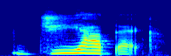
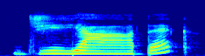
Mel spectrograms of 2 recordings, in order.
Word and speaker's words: dziadek: We've got DZI is pronounced as G. Not Z, but G. G, right? G. You will learn the sound when we start on greetings. You will say dzień dobry, G. So it's DZI, G.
